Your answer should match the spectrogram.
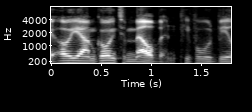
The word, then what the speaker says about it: Melbourne: the chat makes me think of the city Melbourne Australia local say Melbourne and if I like if I'm chatting with somebody and I say oh yeah I'm going to Melbourne people would be like where's that M like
